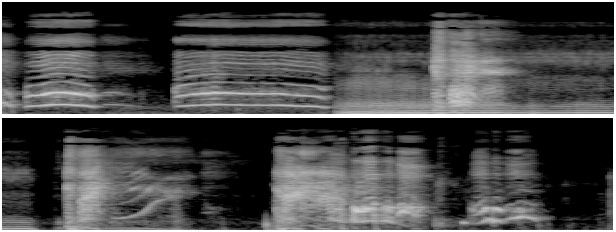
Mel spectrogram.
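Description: A toddler laughing in repeated bursts. Between the laughs, from about two and a half seconds in, a large sleeping mastiff-type dog gives one long, low snore lasting about two seconds, and the child laughs again right after it.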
